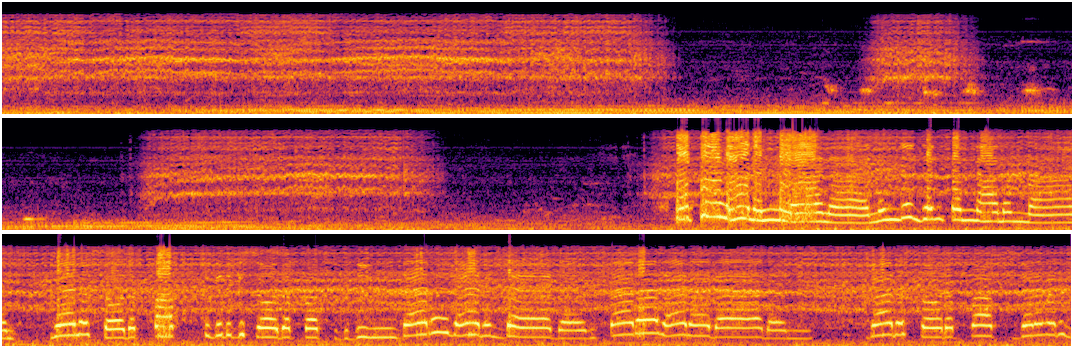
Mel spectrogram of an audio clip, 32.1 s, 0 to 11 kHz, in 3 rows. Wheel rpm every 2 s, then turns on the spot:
160, 160, 160, 40, 50, 0, 130, 80, 50, 160, 160, 160, 160, 160, 160, 160.
none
